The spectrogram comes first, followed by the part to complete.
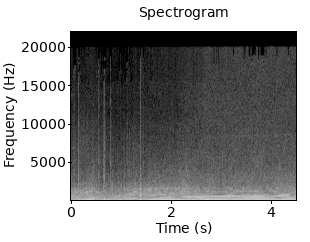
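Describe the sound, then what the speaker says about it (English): A racing engine in Forza Motorsport 6, a Nissan Silvia build, drones at steady high revs with rising pitch as it accelerates, after a few brief tire squeals and clicks at the start. "Sounds like a proper little race car."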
